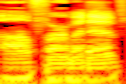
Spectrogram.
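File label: "affirmative", computer voice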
